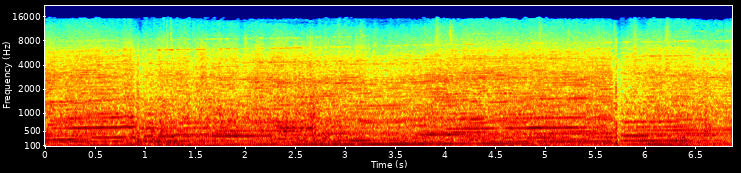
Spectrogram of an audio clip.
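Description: A race car gearbox shifts up with a brief dip in the engine note.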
